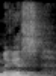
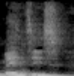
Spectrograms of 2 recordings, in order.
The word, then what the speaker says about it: Menzies: I can see this was bought from John Mingus for the princely sum of 14.25 and yes that is how you pronounce that it isn't Menzies The Zed is our substitute letter for an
